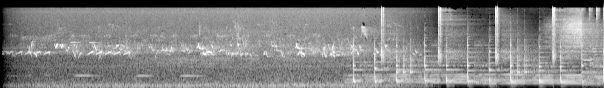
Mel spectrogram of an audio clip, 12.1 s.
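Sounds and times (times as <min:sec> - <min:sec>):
birds chirping and whistling: 0:00.1 - 0:08.8
low hooting notes: 0:06.8 - 0:11.1.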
